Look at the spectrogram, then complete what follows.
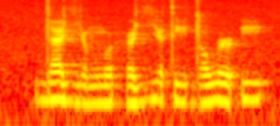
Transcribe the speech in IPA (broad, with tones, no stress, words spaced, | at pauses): dæ˦ zʲæ˨ ŋʷœ˨ hœ˨ zʲɐ˦˨ti˨dɔ˨˦w ə˞˨ʔi˦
